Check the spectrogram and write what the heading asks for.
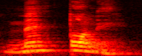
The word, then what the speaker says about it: me pone: Me pone, not me, remember the vowels, me pone.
